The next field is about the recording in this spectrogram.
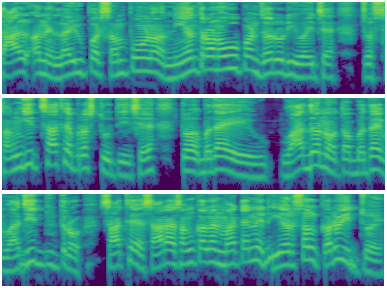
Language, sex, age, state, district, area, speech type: Gujarati, male, 18-30, Gujarat, Rajkot, urban, spontaneous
